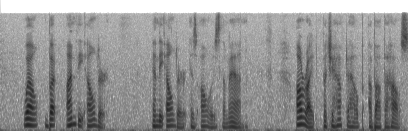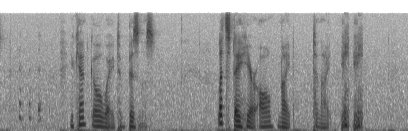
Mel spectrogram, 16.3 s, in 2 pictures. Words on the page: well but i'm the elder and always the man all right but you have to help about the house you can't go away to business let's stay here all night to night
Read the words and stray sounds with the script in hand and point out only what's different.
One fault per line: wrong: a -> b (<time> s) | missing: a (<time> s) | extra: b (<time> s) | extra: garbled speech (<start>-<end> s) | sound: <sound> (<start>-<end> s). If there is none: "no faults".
extra: the elder is (3.1 s)
sound: laugh (8.5-9.2 s)
sound: laugh (15.0-15.4 s)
